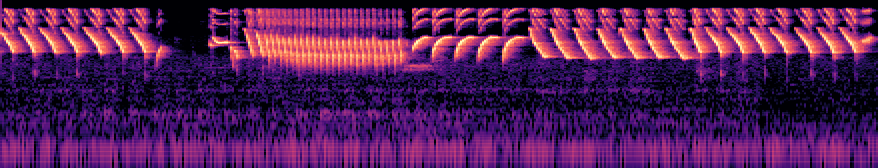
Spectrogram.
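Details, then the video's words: Canary song played as a lure so other canaries join in: rows of quick descending whistled sweeps, a short pause, a dense buzzy trill, then more rapid repeated sweeps and looping notes. "Langsung Gacor Dor Burung Kenari Mana Saja Dengan Pancingan Ini! Pasti Nyaut Ikut Gacor"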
